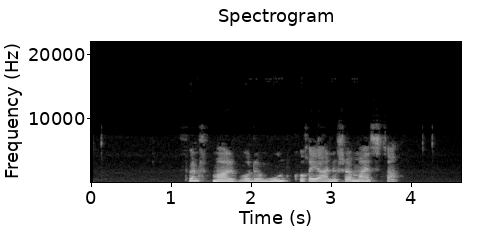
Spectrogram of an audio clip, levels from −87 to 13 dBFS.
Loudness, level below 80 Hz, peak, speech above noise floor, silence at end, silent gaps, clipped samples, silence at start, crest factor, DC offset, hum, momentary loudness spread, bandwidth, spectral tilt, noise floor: -16 LUFS; -62 dBFS; -2 dBFS; 49 dB; 0.8 s; none; under 0.1%; 1.2 s; 14 dB; under 0.1%; none; 9 LU; 9 kHz; -6 dB/octave; -64 dBFS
